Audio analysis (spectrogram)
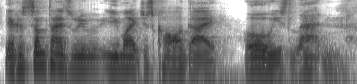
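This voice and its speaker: A man's voice: mid-range voice, moderate pace. A man hosting a casual live commentary, thinking aloud and correcting himself as he goes. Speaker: channel host.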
